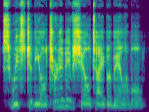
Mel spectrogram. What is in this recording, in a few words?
tutorial tank arcade fourth target shells, english; War Thunder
